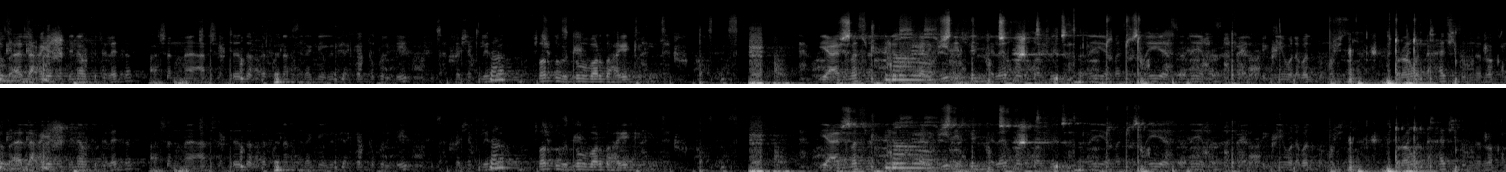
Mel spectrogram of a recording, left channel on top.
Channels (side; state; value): both; normal; correlation 0.54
